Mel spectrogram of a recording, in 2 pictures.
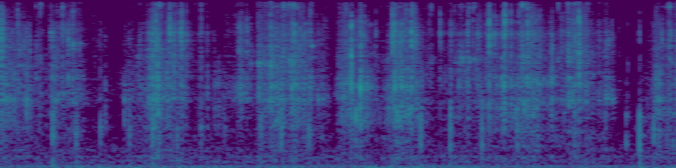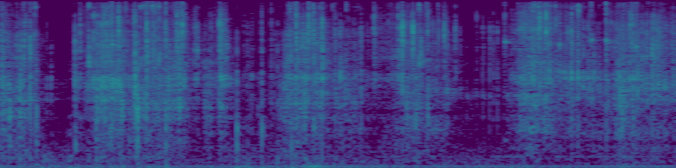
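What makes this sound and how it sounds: A hand-painted rain stick made from a long hollow cardboard tube with an orange mesh-wrapped end is held in the hands and tilted and turned so its filling trickles inside. It makes a dense, bright, continuous rattling patter that swells and fades in waves over a steady low hum.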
